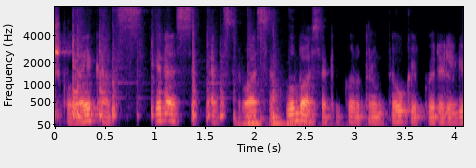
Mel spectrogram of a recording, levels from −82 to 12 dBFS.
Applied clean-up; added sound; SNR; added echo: neural mask model RNNoise.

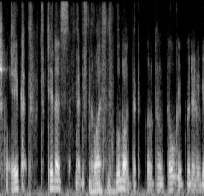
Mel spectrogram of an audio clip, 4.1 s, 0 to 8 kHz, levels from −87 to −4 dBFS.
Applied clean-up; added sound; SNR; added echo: neural diffusion model UNIVERSE++.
